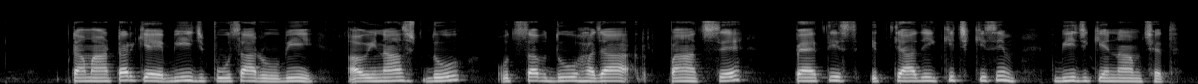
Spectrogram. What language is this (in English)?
Maithili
